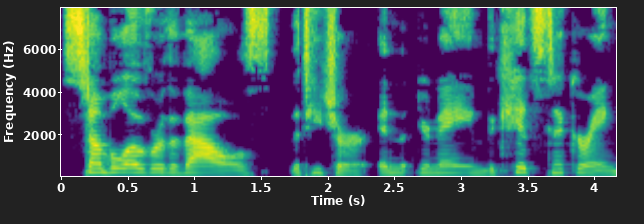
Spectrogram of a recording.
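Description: With an American accent, a normal speaking voice moves at a moderate pace with ordinary pitch variation, the sound dry and close with no echo. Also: woman. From Texas, Pflugerville near Austin. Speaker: company chief of staff. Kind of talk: casual interview.

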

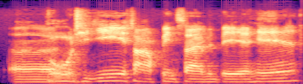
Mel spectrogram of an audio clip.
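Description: A put-on character voice from a man, gruff and fairly low in pitch, in a West Country accent, with ordinary pitch variation and a very slow pace.

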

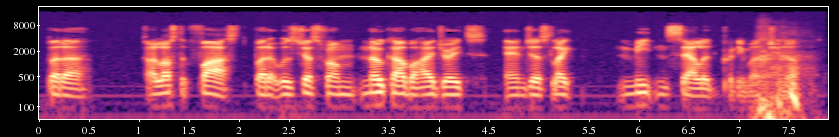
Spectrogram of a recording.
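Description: A man with a New Zealand accent speaks at a moderate pace in a fairly low pitch. His intonation is monotone and flat. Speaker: tattoo artist. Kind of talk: casual interview chat.

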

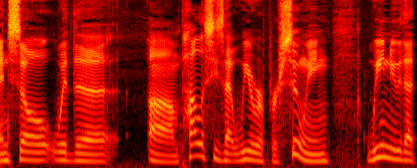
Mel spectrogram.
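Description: This voice has a Michigan accent and ordinary pitch variation. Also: man. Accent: Michigan (Midwest US). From Michigan (Ionia). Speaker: health charity policy advocate. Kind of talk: radio interview. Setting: radio studio. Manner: hesitant, many fillers.

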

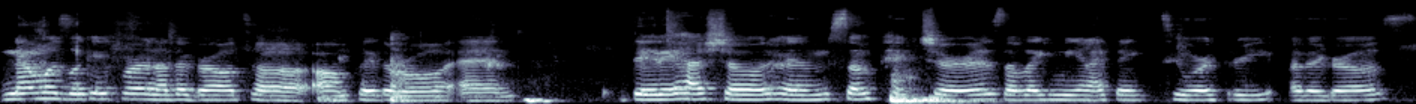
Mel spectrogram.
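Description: A woman speaks at a moderate pace with a medium pitch and a monotone, flat intonation. Noticeable background noise runs under her voice. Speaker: actor in web series. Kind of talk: casual chat.

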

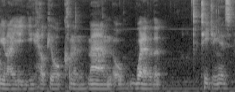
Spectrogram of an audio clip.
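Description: In a southern English accent, a somewhat breathy voice sounds with audible room echo. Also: man. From southern England, Chichester area. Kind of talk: casual chat.

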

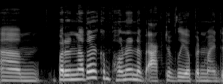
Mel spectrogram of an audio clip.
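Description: Talking at a fairly quick pace, a woman with an American accent has an unremarkable speaking voice and ordinary pitch variation. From US Northeast, New Jersey. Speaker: professor. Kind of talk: interview. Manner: frequent um fillers.

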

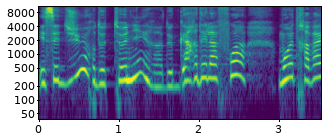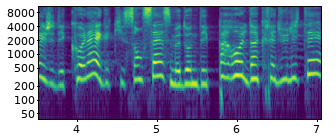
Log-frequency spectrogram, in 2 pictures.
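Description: With a slight Swiss French accent, a woman speaks fairly slowly in a high pitch, her intonation lively. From Switzerland. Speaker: preacher. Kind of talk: sermon.

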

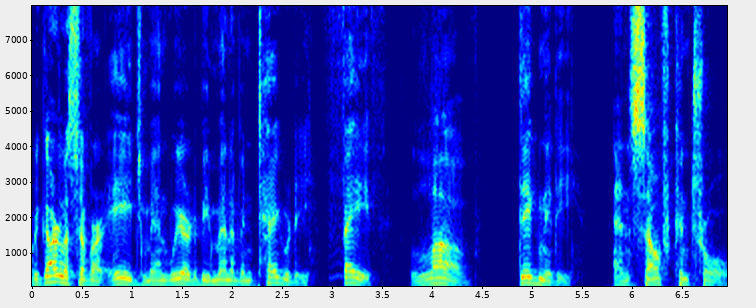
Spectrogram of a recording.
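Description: A man speaks at a fairly slow pace with a dark, mellow tone. His pitch is medium and his intonation lively. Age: 60s. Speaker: bible teacher. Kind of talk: devotional reading and commentary.

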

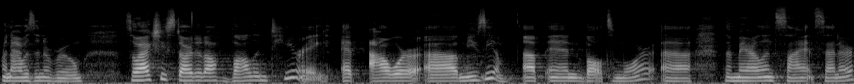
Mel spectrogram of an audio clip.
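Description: In a normal speaking voice, a woman talks at a moderate pace with ordinary pitch variation and a fairly low pitch. The recording is very clean, with a silent background. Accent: American. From Washington, D.C. area, US. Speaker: museum president and CEO. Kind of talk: interview.

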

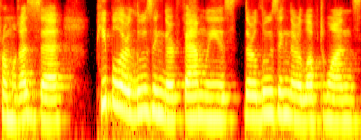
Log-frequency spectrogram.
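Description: A woman with an American accent, a normal speaking voice, a fairly high pitch, and a moderate pace. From New Hampshire, US. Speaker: graduate research fellow. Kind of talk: interview.

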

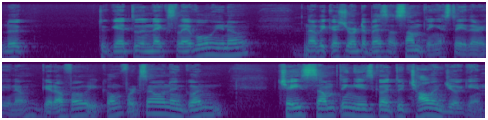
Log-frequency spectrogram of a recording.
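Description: A man with a Spanish accent, dark and mellow in tone at medium pitch, with vocal fry, very wide pitch swings, a fairly quick pace, and audible room echo. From Mexico. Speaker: podcast guest. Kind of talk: casual chat.

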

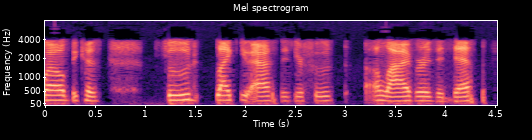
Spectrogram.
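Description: In a normal speaking voice, a woman with an American accent talks at a moderate pace. Her pitch is fairly low, with ordinary pitch variation. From US South, North Carolina. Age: 20s. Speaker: cooperative organizer and farmer. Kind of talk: interview. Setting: phone call.

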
